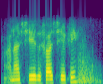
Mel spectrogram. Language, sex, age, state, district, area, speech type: Kashmiri, male, 18-30, Jammu and Kashmir, Anantnag, rural, conversation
